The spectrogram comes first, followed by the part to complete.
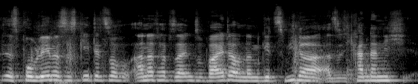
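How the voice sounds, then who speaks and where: A podcast host reading a detective gamebook aloud, breaking off for joking, chatty asides. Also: male voice, sits high, little pitch movement, fast, slight background noise.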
